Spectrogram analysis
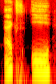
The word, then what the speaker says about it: Xehanort: zainer is a weird name it's really spelled x-e-h-a-n-o-r-t i don't know why i gotta explain it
